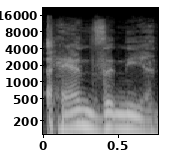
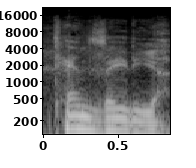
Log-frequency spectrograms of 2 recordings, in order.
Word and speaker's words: Tanzania: I'm glad you noticed that because I practiced that. Tanzania, not Tanzania. You know, there was a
